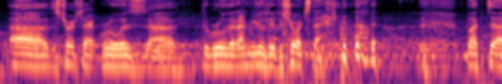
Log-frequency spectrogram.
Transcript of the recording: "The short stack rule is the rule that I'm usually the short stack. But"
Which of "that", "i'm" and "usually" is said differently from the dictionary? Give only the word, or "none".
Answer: usually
